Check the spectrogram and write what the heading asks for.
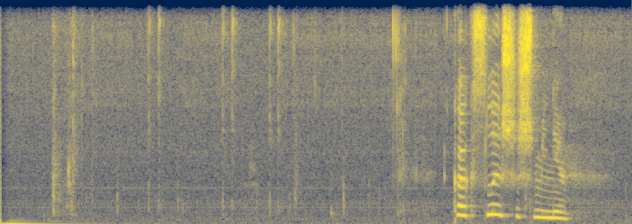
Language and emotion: Russian, neutral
